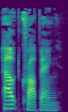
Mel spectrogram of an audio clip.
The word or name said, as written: outcropping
